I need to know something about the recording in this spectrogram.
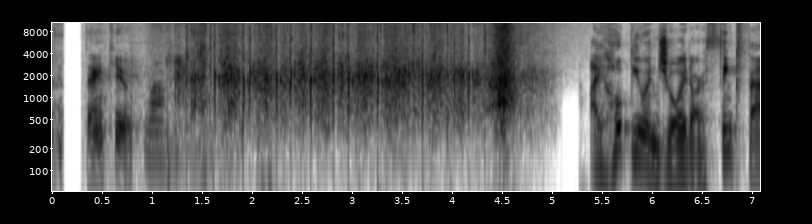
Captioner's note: applause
